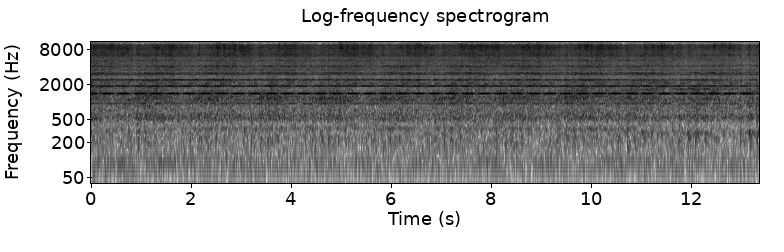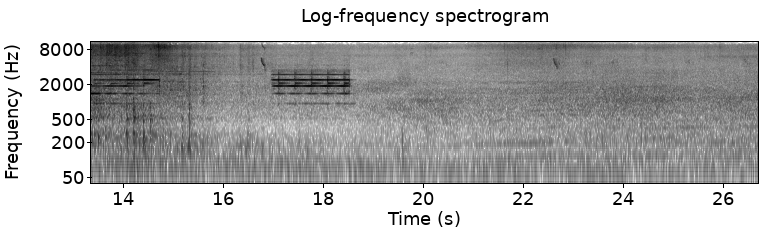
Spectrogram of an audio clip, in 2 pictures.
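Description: Empty container flat wagons of a freight train rolling over a level crossing, wheels rumbling and clicking on the rails, with the crossing's warning bell ringing steadily over it. The bell and the wheel noise drop away about 15 seconds in as the last wagon clears. A short choppy burst of the same ringing tones comes a couple of seconds later, then only a low steady background remains.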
